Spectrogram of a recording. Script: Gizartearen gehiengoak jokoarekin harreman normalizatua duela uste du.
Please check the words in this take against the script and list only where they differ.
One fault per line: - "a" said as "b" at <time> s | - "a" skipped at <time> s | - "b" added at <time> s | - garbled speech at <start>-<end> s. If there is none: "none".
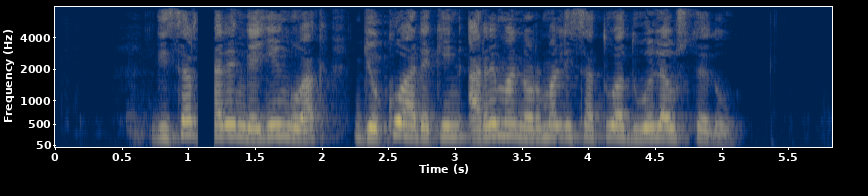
none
